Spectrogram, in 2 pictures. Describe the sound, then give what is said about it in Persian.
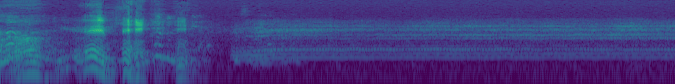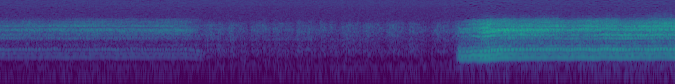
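A steam train's whistle sounds as the train arrives: a long, steady, harmonic blast, a quieter pause, then a second blast that runs to the end. A voice chuckles briefly just before the whistle starts. “داره میاد قطار بالاخره داره میرسه”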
